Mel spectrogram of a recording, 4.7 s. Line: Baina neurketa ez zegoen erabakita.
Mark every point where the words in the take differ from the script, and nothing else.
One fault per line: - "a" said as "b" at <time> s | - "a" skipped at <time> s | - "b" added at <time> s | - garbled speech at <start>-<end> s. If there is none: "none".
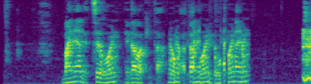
- "neurketa" skipped at 1.2 s
- garbled speech at 2.5-3.8 s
